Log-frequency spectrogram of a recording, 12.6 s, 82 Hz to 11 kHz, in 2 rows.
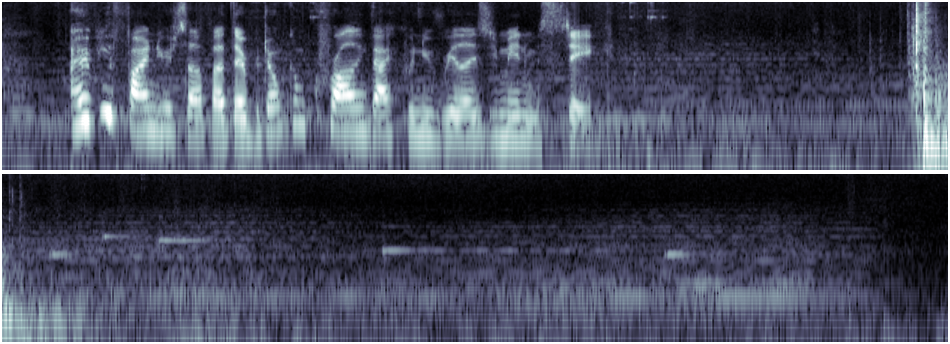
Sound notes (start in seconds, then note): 5.5 door slams; 10.9 music fades out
